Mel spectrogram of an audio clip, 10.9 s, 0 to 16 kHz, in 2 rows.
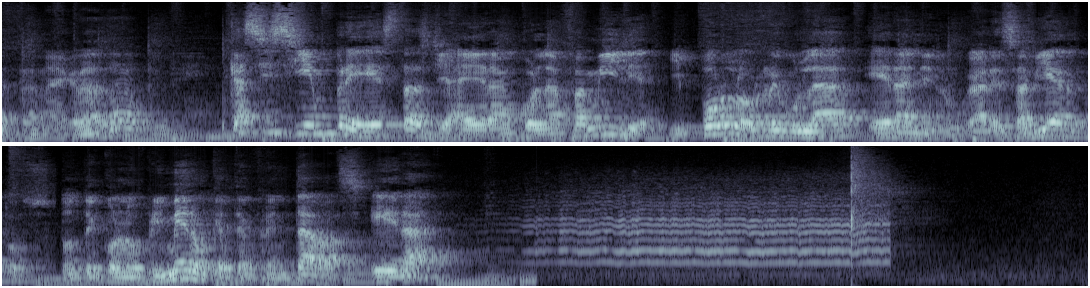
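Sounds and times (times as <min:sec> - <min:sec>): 
speech: 0:00.0 - 0:07.8
high-pitched mosquito whine with wavering harmonic buzz: 0:07.7 - 0:10.0
sharp click: 0:09.6 - 0:10.1.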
